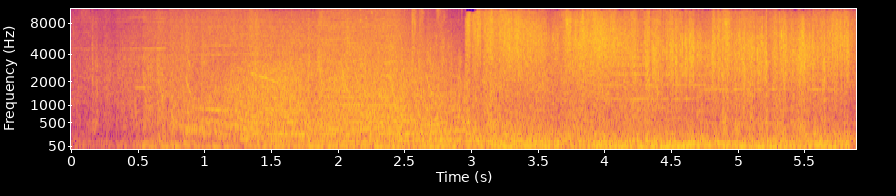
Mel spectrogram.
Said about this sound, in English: On the outskirts of the town, Mitchell releases more bombs, which explode on a missile storage facility.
